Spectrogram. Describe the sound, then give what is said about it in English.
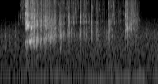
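Water pours into a glass, a splashy, gurgling burst that starts strong and trails off in uneven spurts over about two seconds, with no one speaking. “Here, have a glass of water.”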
